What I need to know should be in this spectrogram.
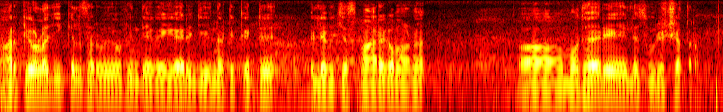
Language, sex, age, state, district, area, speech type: Malayalam, male, 60+, Kerala, Idukki, rural, read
